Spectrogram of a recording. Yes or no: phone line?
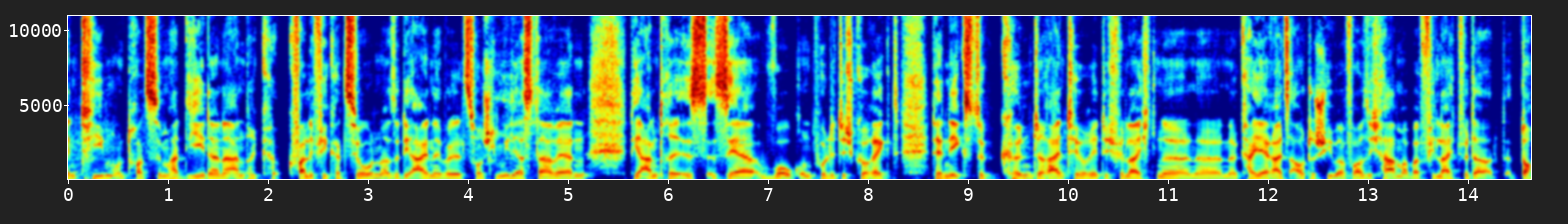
no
